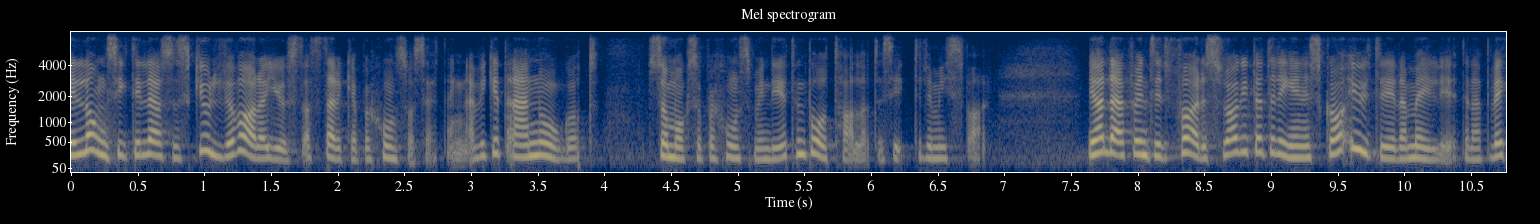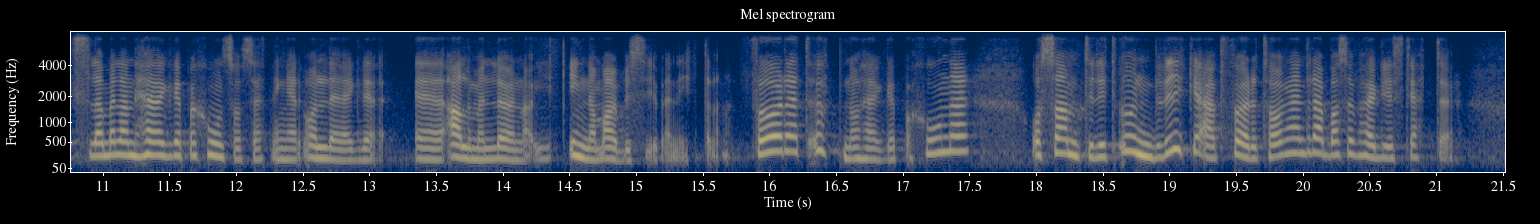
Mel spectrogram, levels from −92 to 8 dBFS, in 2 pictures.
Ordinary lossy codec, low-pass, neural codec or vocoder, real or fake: Opus, 32 kbps; 7.2 kHz; codec, 16 kHz, 0.9 kbps, LongCat-Audio-Codec; fake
